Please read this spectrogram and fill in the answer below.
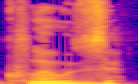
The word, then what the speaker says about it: close: 그랬을 때는 끝소리가 s 이렇게 끝납니다. 근데 만약에, 어, close the door 이와 같이 동사로 쓴다면 close 이렇게 발음이 된다라는 거, 끝소리가 유성화 된다라는 거, 요 차이가 있습니다.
